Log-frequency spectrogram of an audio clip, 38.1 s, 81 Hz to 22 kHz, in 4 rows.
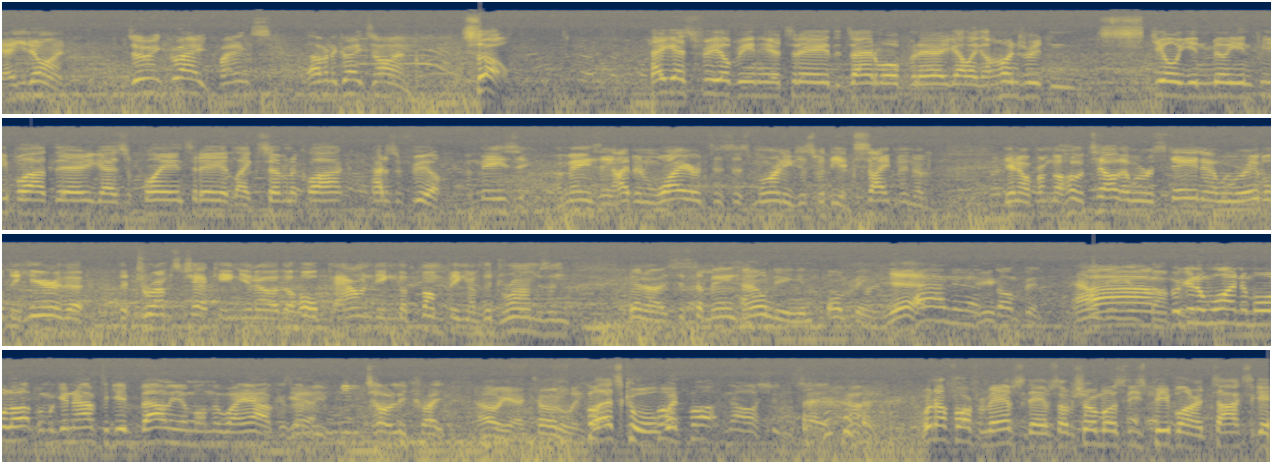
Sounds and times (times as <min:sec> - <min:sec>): Music: 0:00.0 - 0:38.0
Speech: 0:04.8 - 0:38.0.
